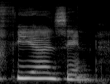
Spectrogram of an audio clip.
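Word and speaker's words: vierzehn: Angka 14 yaitu dibacanya via Zen. Jadi kalau angkanya belasan itu nyebutnya dulu empat dulu kan empat kan via ya via. Terus eh Zen kan 10. Jadi 14 itu bacanya via Zen.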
